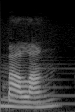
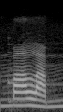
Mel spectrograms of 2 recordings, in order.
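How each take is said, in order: First: The word ends in an ng sound. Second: The word ends in an m sound.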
